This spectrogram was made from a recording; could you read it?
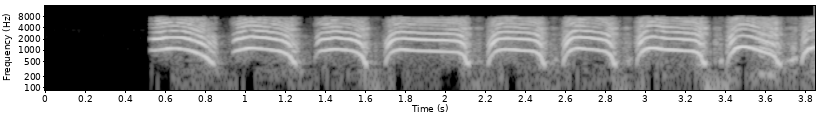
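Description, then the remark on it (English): A person imitates a cow elk's whining call: about nine quick, nasal, arching mews in a steady rhythm, loud and alone, each rising then falling like a dog whining. “When a cow is accepting that, you know, and she's running to the invite, you'll hear her kind of go.”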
